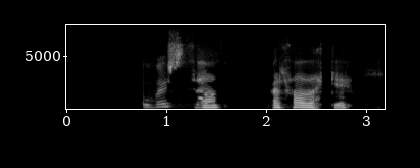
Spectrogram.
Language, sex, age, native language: Icelandic, female, 30-39, Icelandic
